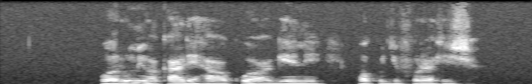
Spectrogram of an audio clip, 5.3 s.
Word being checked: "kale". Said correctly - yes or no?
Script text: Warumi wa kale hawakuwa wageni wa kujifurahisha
yes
